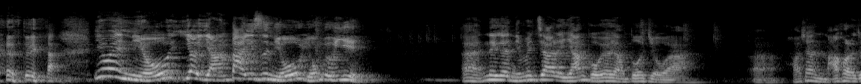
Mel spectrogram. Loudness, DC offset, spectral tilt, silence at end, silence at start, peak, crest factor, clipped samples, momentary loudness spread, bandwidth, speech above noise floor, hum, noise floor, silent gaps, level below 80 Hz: -25 LUFS; under 0.1%; -4.5 dB/octave; 0 s; 0 s; -10 dBFS; 16 dB; under 0.1%; 14 LU; 13 kHz; 33 dB; none; -58 dBFS; none; -72 dBFS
